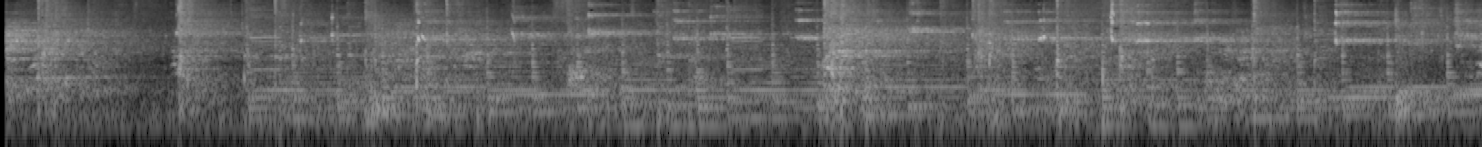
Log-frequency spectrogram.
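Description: Badminton doubles rally in an indoor hall: sharp strikes of rackets on the shuttlecock at irregular intervals, with short high squeaks of court shoes, over music and voices.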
